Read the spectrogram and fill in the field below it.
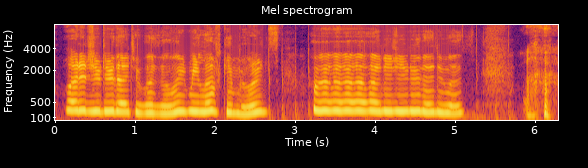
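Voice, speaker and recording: A female-sounding, put-on character voice speaks at a high pitch. The pace is fairly slow. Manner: yelling, complaining, dramatic.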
